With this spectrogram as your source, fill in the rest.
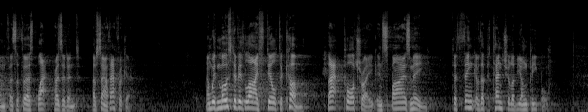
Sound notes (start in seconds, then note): none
